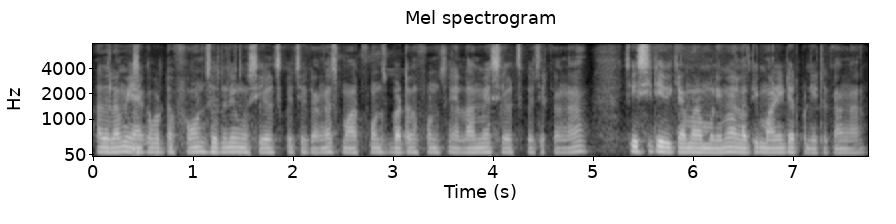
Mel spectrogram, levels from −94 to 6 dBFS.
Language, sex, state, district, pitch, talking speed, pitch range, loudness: Tamil, male, Tamil Nadu, Namakkal, 115 Hz, 160 wpm, 110-120 Hz, -21 LUFS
